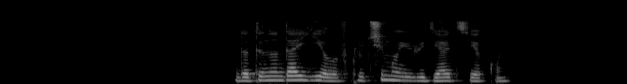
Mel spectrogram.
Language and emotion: Russian, angry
